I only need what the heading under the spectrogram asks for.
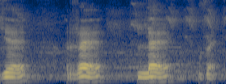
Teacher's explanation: किए जाते हैं दूसरा प्रकार आता है अंतस्थ व्यंजन वे व्यंजन जिनका उच्चारण करते समय जीभ मुख के विभिन्न भागों को पूरी तरह स्पर्श नहीं करती यानी केवल आंशिक स्पर्श करती है उन्हें अंतस्थ व्यंजन कहते हैं और यह होते हैं य र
